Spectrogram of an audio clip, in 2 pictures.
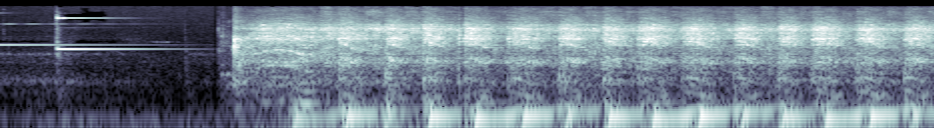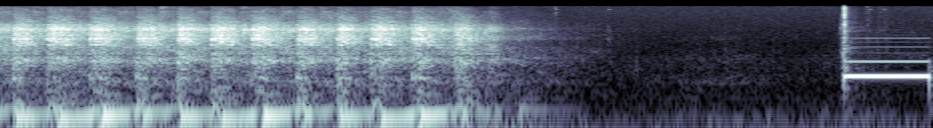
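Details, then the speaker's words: Car cranking with no start: the starter turns steadily at about two and a half turns per second for six seconds with no firing at all. No fuel is reaching the engine; the fuel pump is not wired. "Sounds like we might not be getting fuel. I found our problem. Uh, we are getting absolutely zero go- go juice."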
